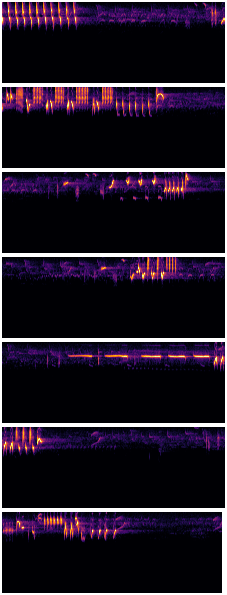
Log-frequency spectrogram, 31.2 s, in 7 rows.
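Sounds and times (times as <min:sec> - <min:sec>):
common nightingale song: 0:00.0 - 0:31.1
faint other birds singing: 0:00.0 - 0:31.1.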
